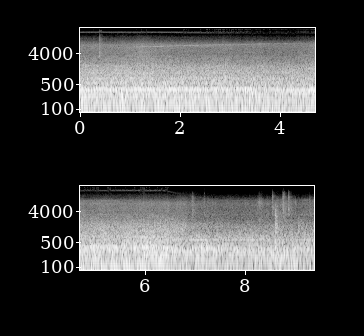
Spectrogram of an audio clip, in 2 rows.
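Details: Bus SLN 12340 on route 161, engine running: steady whirring rumble with a thin slowly rising whine. Abnormal noise from the hydraulic cooling fan.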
